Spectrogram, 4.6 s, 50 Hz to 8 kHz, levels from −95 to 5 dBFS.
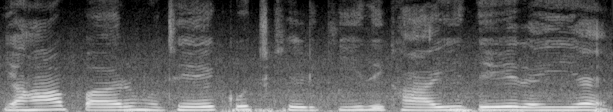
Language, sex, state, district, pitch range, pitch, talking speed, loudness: Hindi, female, Madhya Pradesh, Katni, 210-230 Hz, 220 Hz, 115 wpm, -12 LUFS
